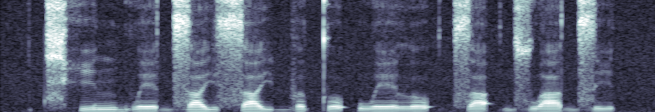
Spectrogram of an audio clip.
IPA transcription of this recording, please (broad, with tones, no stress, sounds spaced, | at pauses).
t͡ɕʰ i˧ n b w e˨˩ d͡z a˥˧ j s a˧ j b ə˧ t̪ o˨ ʔ w e˨˩ l o˨ ʔ t͡s a˨ ʔ d͡z w a˧ d͡z i˨ t̚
